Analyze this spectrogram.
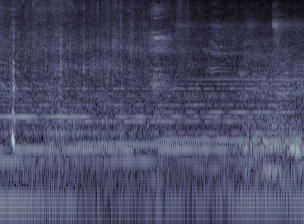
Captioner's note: laughs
